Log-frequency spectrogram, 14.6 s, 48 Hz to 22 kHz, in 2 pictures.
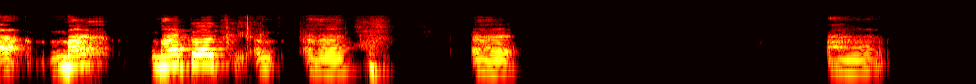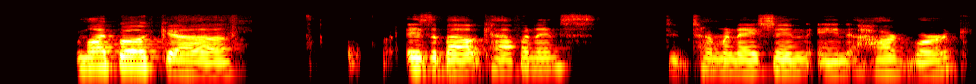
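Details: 42-year-old man who had a stroke at 17 from an artery branch rupture during benign brain tumor surgery, causing global aphasia and right-sided paralysis; about 25 years later, after relearning speech, he has residual aphasia.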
